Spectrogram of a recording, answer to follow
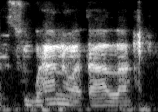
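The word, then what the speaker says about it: سبحانه وتعالى: Subhanahu wa ta'ala.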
